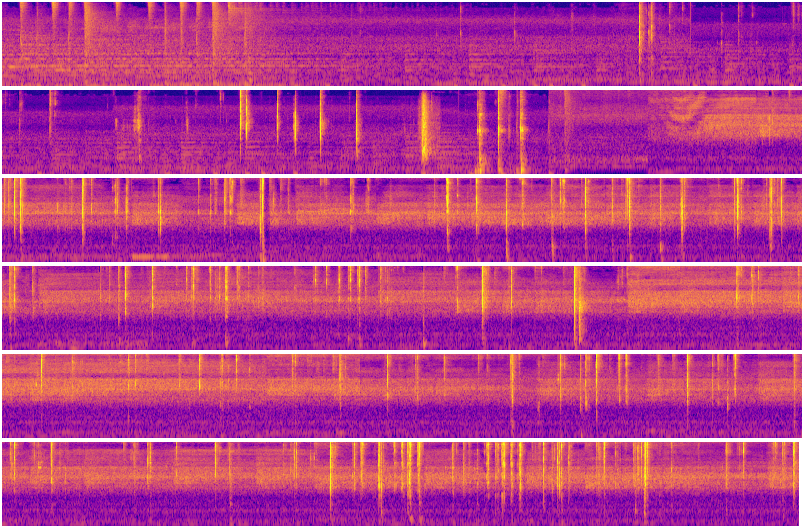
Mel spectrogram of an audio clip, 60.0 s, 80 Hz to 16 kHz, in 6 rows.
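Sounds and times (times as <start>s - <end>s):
faint hum and hiss: 15.0s - 59.9s.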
